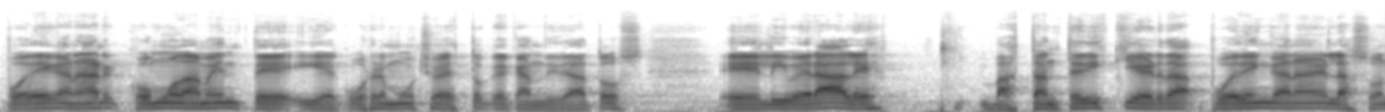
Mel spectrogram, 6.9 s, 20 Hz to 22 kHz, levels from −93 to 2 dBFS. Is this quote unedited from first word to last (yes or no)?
yes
